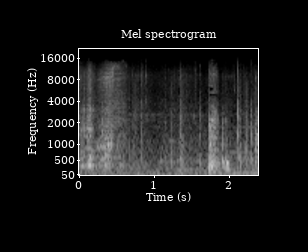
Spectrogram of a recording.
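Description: Handling noise of a hand working around the radiator hose and thermostat housing: faint rustling and scraping, with a short louder scrape near the end.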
